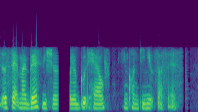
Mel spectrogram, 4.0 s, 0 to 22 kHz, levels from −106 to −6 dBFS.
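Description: Packet loss with pitch repetition hits at 1.12 to 1.40 s, a 280 ms gap. The last pitch period repeats as a buzzy hold, fades out, then silence. At 3.56 to 3.74 s, shorter scattered losses of up to 80 ms each leave brief buzzy stutters over the narrow telephone band.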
